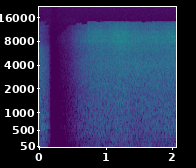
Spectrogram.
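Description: A moment of dead silence at an edit cut, then a steady rushing hiss of ocean surf on the beach fades in and holds.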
